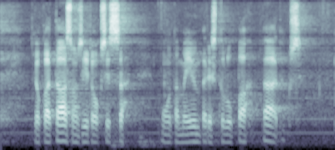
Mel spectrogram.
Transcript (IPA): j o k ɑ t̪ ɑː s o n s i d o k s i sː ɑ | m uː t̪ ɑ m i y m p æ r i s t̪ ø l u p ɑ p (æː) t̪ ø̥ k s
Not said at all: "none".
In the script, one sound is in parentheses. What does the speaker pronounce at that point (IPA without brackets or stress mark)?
æː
